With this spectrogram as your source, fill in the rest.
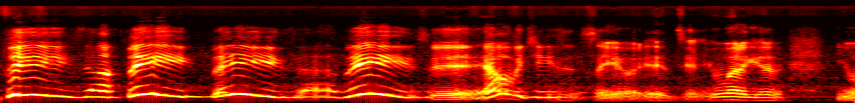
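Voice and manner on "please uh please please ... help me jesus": very high, loud hammed-up begging; desperate pleading. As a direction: beg Jesus in mock terror, far higher.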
